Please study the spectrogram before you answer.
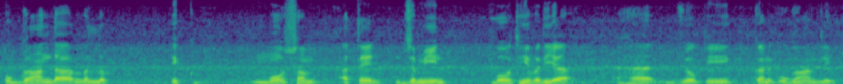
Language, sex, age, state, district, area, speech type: Punjabi, male, 30-45, Punjab, Pathankot, urban, spontaneous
